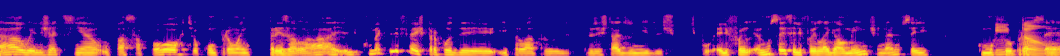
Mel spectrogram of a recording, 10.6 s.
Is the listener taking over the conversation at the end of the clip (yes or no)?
yes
